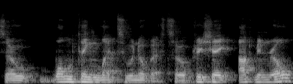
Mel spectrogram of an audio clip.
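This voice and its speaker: A man speaks with a northern English accent at a moderate pace. His pitch varies in an ordinary way, and the background is quiet. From northwest England. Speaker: IT director. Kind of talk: podcast interview. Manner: hesitant, many fillers.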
